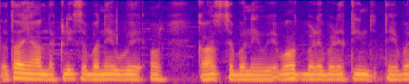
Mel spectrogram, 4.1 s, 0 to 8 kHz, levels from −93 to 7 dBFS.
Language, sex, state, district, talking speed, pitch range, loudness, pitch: Hindi, male, Jharkhand, Ranchi, 235 wpm, 120-125 Hz, -17 LUFS, 120 Hz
